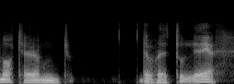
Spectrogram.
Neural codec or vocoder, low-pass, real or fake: codec, 16 kHz, 0.5 kbps, FreqCodec, larger model; 7.2 kHz; fake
